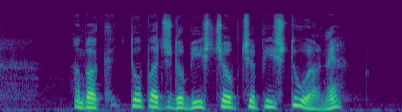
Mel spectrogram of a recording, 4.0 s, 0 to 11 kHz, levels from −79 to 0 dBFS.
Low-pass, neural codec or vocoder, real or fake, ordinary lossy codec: 7.2 kHz; none; real; none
